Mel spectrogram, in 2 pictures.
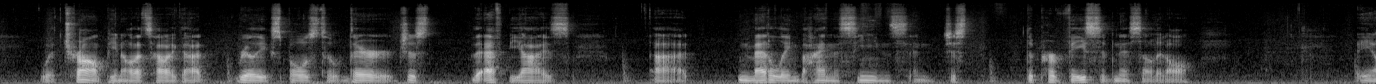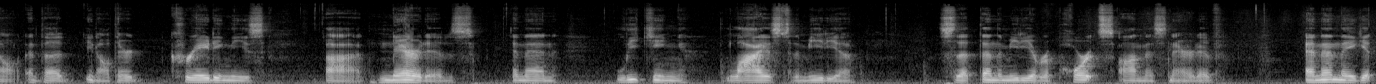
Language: English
